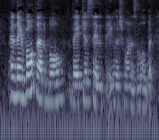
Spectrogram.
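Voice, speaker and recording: Noticeable background noise fills the clip. Through it, a woman talks in an American accent. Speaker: home cooking livestream host. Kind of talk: live cooking demonstration.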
